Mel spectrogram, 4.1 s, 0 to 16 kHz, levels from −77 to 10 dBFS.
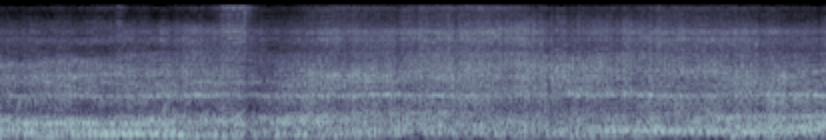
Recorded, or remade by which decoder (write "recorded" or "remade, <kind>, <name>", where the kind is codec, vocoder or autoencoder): remade, codec, SNAC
